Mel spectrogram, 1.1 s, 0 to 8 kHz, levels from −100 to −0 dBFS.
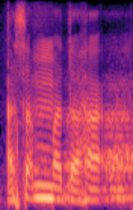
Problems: none marked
